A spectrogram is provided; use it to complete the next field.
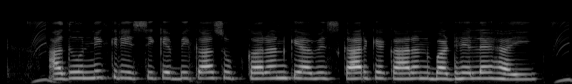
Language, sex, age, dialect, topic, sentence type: Magahi, female, 18-24, Central/Standard, banking, statement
